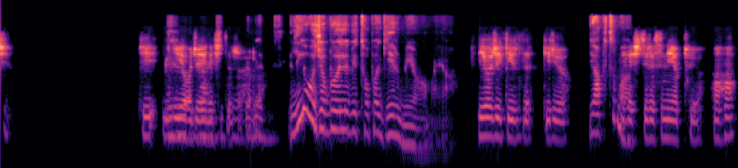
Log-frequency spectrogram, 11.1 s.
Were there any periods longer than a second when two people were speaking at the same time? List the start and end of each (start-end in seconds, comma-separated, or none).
2.5-4.0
